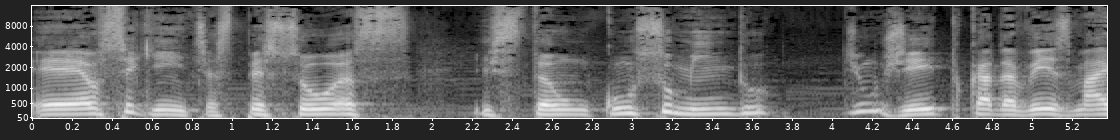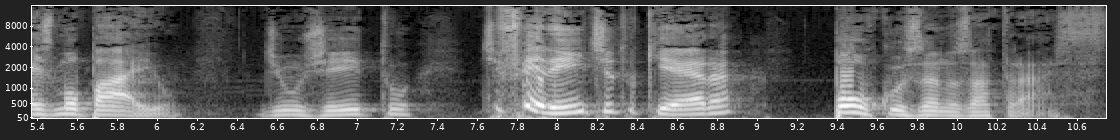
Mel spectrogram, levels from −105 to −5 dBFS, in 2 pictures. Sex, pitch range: male, 145-205 Hz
